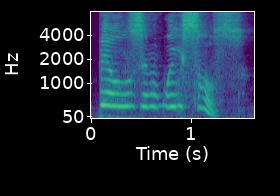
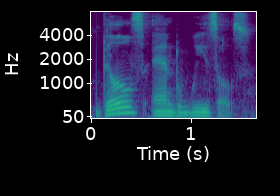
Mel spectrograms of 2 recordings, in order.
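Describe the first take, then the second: First: Put-on very high, louder, slow "whistles" in her accent; exasperated Gadsby. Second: Said in the usual way. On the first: Gadsby insisting to Mitchell, very high and slow. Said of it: "Gadsby insists". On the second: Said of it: "Mitchell repeats".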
